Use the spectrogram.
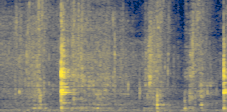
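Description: Cooked sausage and pasta being stirred together in a big pot with the heat off, giving soft scraping and stirring sounds with a few sharper clinks of a utensil against the pot, fairly quiet and with no talking.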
